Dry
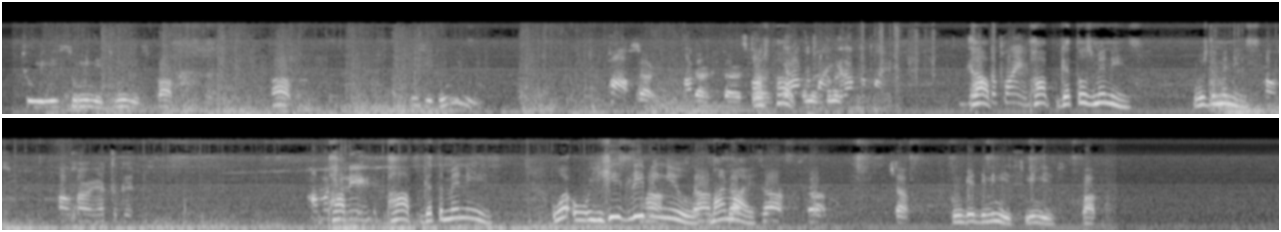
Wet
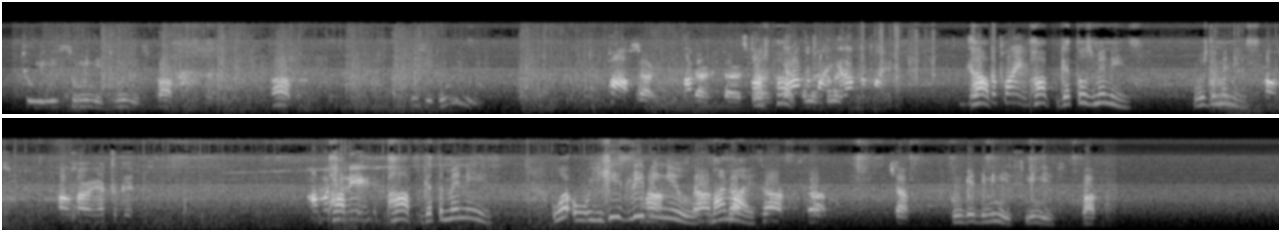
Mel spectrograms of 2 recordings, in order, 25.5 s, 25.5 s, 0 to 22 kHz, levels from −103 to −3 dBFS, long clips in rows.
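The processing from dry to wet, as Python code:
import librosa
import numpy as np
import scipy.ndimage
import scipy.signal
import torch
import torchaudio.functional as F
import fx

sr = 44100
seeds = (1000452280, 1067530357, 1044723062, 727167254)

y = fx.highpass_res(x, sr, hz=1400.0, q=1.5)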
